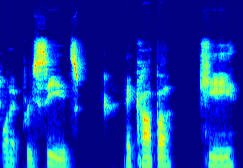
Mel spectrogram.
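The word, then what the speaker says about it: chi: pH as in phase key which looks like an X as pronounced like a the CH as in chaos so there's no difference in the Erasmus Ian pronunciation of kapa and the key C is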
